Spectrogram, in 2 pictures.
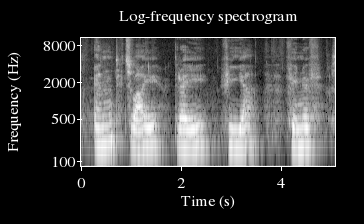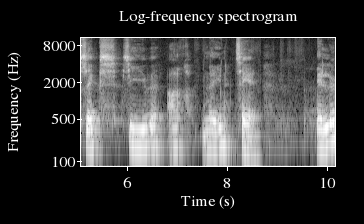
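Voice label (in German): zahlen, O-Ton Hunsrück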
